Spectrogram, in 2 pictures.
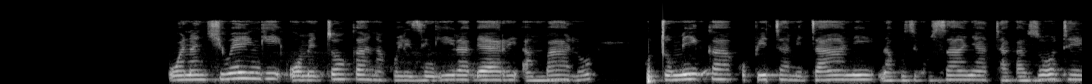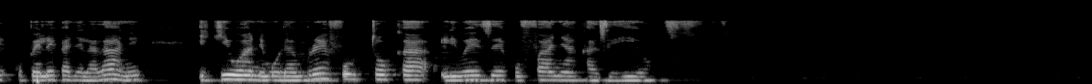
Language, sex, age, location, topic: Swahili, female, 36-49, Dar es Salaam, government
